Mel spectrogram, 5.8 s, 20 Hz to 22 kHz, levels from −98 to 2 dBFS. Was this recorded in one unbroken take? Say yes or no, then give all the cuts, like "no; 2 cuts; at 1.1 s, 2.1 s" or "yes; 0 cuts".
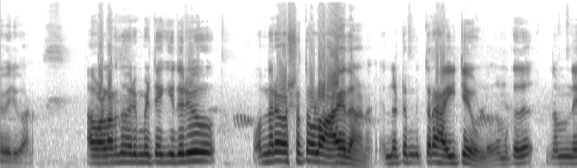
yes; 0 cuts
